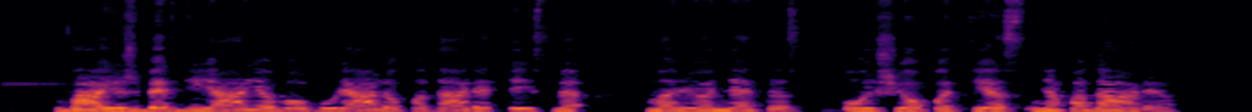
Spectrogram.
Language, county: Lithuanian, Panevėžys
